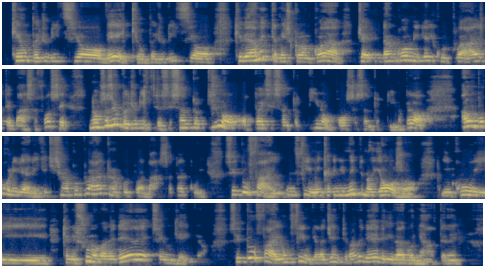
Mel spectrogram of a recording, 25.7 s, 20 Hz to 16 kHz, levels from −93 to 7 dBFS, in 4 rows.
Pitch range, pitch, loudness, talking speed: 150-220 Hz, 180 Hz, -17 LUFS, 190 wpm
